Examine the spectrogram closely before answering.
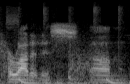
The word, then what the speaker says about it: Herodotus: But it basically, if you pronounce it correctly, it was like Herodotus.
